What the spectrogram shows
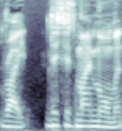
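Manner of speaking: ordinary talk, nothing marked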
